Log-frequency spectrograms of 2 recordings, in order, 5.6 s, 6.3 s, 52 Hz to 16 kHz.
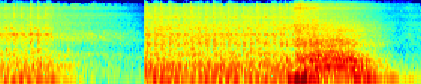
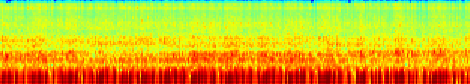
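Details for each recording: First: New LS-swapped forced-induction Mustang (TKM V8, Holley intake), freshly started for the first time: uneven stumbling idle, about 214 beats a minute, then blips up; a slight misfire as the fuel map is still being tuned. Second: Ford Mustang with LS swap and new TKM engine, Holley intake, forced induction, first fire-up after build, tune still in progress: loud, deep, lumpy V8 idle at a steady pace, no knock or misfire; normal healthy idle.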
